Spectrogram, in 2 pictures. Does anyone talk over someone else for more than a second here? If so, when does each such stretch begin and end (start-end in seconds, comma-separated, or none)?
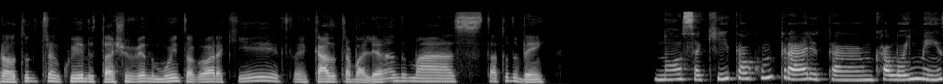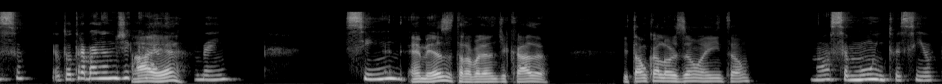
none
